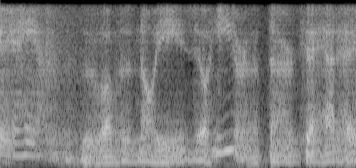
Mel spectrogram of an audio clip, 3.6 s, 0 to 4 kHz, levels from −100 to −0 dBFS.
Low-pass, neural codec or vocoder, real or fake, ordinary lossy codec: 3.6 kHz; codec, 16 kHz, 0.5 kbps, X-Codec, WavLM features, trained on Multilingual LibriSpeech; fake; none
